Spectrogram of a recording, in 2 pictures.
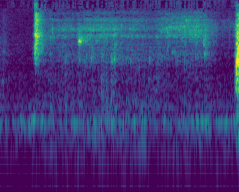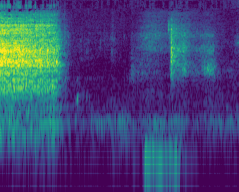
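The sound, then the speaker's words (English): Bong water bubbling as someone takes a hit: a steady gurgling hiss swells into a loud, rushing burst, then trails off into softer intermittent bubbles. No one speaks. “Okay, taking a rip.”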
